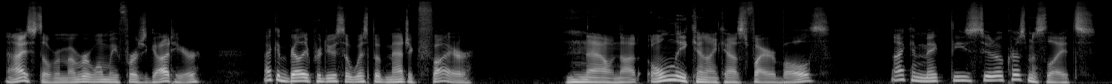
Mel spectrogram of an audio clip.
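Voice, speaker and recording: Casting: a man as upbeat young fantasy mage, loyal best-friend type, soft mellow tone, close dry sound, casual ASMR roleplay. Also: mid-range voice, dry recording, close to an everyday voice. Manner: casual, chuckling, reassuring. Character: cheerful, caring young male friend, novice mage in fantasy world. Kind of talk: ASMR roleplay, intimate one-sided conversation.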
